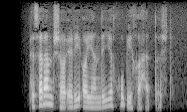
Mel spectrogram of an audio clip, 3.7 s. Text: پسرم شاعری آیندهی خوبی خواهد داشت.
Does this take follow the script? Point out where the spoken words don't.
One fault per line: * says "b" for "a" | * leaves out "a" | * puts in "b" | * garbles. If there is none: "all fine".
all fine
